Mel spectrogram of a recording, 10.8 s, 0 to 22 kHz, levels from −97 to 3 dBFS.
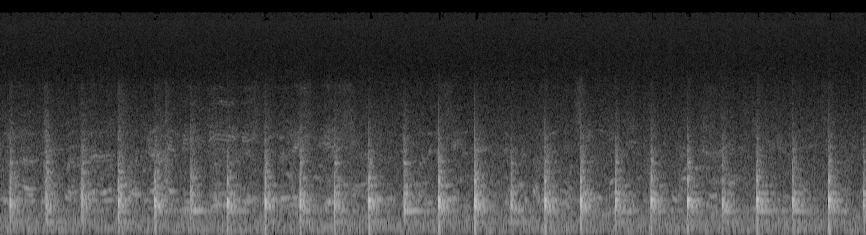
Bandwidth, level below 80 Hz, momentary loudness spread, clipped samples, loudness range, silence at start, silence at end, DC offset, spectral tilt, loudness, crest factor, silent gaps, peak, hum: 18 kHz; -52 dBFS; 7 LU; under 0.1%; 2 LU; 0 s; 0 s; under 0.1%; -7 dB/octave; -35 LUFS; 22 dB; none; -12 dBFS; none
